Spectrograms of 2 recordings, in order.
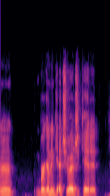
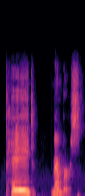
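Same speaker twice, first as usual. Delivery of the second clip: "paid" drawn out slowly and louder; stress on paid; 5 semitones higher, 4 dB louder, much slower than usual. Real, not acted. Host to team, insisting on "paid" slowly. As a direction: lean hard on "paid", slow it right down. Contrasting paid vs deciding members.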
